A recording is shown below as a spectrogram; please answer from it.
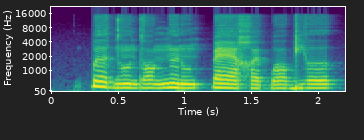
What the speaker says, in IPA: k͡p ə d õ d ɔ ŋ ə̃ ɾ ũ k͡p æ χ œ ɡ͡b ɔ ɡ j ɤ

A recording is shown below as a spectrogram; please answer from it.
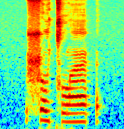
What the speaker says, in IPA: ʂ ɔ c lˠ æ̃ ʔ

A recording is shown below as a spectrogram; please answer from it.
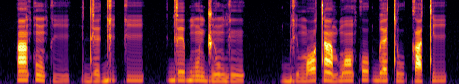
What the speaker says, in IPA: ã˦ k ũ˦˨ k i˨ | d e˨ ɡ i˧ k i˧ | ɡ e˧ b ũ˧ d͡ʒ ũ˨ ɡ ĩ˨ | ɡ͡b i˨ m ɔ˨˦ t ã˦˨ b ɔ̃˧ k o˦ ɡ͡b ɛ˧ t u˧ k a˧ t i˦

